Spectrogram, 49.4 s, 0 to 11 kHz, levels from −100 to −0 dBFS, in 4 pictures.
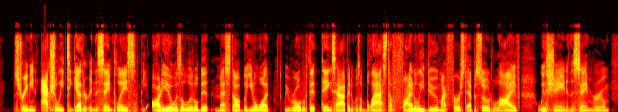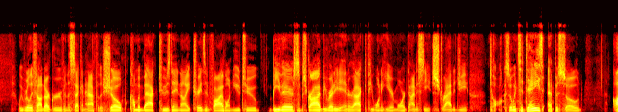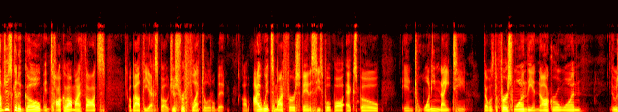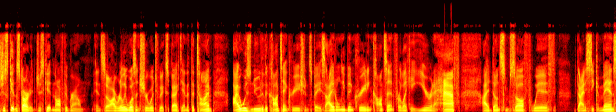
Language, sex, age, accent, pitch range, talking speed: English, male, 20-39, American, 105-130 Hz, 210 wpm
